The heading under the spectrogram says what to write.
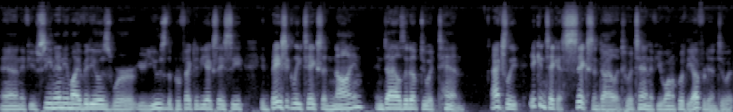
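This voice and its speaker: Somewhat breathy, a man speaks very fast at a fairly high pitch with ordinary pitch variation. The recording is very clean, with a silent background. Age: 50s. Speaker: boat detailing youtuber. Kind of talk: tutorial. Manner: casual, conversational.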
